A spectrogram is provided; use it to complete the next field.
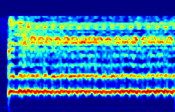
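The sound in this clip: A telephone tone sounds as a call is placed: a loud, steady buzzing tone that starts abruptly and holds unbroken to the end, alone without talk.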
